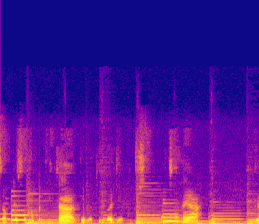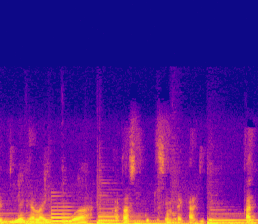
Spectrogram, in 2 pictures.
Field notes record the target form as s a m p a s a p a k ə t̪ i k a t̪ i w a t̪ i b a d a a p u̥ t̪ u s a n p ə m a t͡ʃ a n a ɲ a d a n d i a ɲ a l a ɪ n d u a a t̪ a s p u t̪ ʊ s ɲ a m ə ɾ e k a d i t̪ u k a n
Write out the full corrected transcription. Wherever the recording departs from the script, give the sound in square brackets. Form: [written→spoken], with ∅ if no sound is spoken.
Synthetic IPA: s a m p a s a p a k ə t̪ i k a t̪ i [w→b] a t̪ i b a d [a→i] a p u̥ t̪ u s a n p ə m a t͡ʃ a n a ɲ a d a n d i a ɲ a l a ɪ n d u a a t̪ a s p u t̪ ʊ s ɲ a m ə ɾ e k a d i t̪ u k a n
